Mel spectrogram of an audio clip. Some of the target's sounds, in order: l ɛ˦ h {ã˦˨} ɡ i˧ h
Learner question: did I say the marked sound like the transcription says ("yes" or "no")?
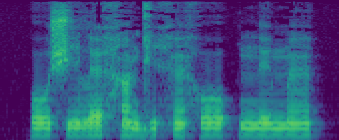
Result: yes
